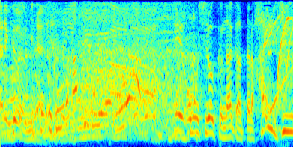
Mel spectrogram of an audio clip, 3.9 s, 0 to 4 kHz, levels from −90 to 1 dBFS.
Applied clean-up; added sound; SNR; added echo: none; none; none; none.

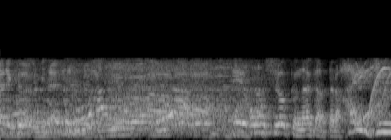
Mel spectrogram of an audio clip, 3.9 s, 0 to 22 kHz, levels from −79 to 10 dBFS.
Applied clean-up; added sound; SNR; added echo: none; none; none; reverberation time 0.3 s.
